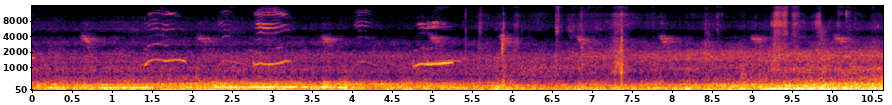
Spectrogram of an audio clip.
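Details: Stray kitten in a backyard, at its first human contact, gives three short, thin mews in the first five seconds. Each one rises and then dips, over a steady low rumble of traffic.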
